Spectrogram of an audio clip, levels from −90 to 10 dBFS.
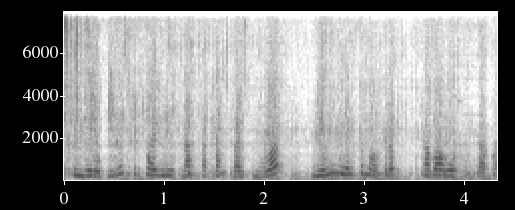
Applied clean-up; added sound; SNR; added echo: neural mask model RNNoise.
